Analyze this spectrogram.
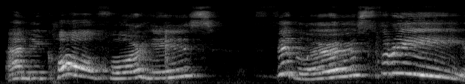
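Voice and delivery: put-on loud, sing-song reading to kids; nursery rhyme recitation. Storyteller reciting Old King Cole to children, loud and sing-song. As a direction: recite it big for a room of children.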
